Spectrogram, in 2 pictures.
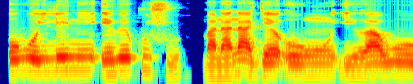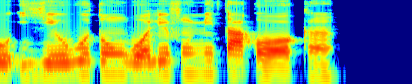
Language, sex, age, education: Yoruba, male, 15-29, tertiary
